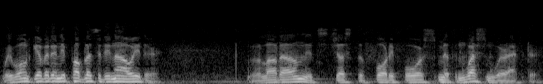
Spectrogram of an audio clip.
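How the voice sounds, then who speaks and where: An actor playing an authoritative American police chief in an old radio drama, briefing his detectives in a brisk, terse, commanding way. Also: on the low side, animated, a little mellow, breathy edge. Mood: brisk, decisive. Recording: muffled, faintly noisy old radio recording.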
